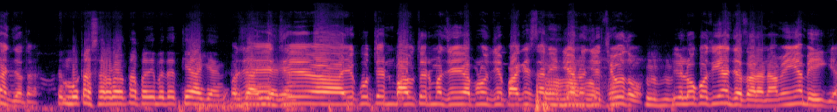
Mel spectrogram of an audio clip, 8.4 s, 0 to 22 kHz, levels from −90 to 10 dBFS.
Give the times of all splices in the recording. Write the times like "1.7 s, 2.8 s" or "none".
none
